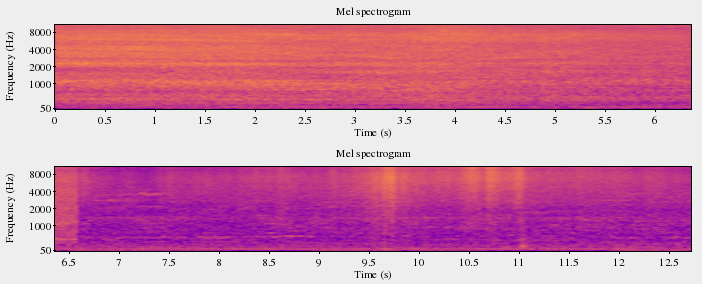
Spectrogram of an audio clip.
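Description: Handheld hair dryer blowing steadily on a customer's hair, then stopping abruptly about six and a half seconds in. A quieter steady background hum with a few light clicks follows.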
